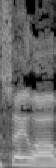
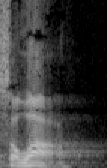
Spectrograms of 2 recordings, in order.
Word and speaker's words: Selah: There were three proposed pronunciations of this word. One, Selah, like I've been saying. Another one is Selah. And another one is Salah.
